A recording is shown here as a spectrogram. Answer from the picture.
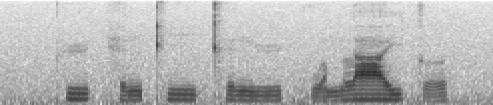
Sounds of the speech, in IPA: pʰ yː˧ t̚ h ɪ˨ ŋ kʰ iː˧ kʰ ɪ˧ ŋ yː˨˥ t̚ kʷ ɐ˨˥ m l aː˥ j k ɵ˨˥ t̚

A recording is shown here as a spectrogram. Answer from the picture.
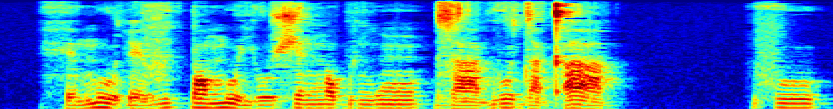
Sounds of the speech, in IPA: h e˨ m uː˦˨ ɗ e˨ v i˦ k͡p ɔ˦ m u˦˨ j uː˨ ʃ ɛ˦ ŋ ɔ˦ b e˦ ŋ w ũ˦ | z aː˨ ɡ uː˦ d a˨ kʼ a˦˨ | f u˦

